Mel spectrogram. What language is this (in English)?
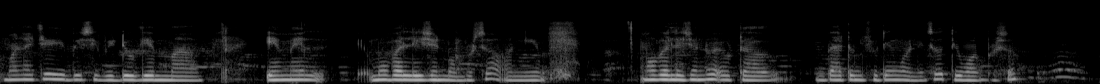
Nepali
